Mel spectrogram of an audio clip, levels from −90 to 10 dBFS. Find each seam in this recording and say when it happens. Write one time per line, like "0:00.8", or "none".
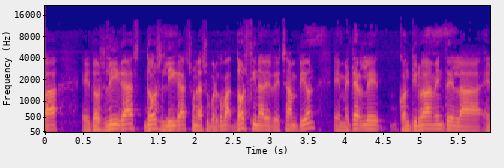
0:03.8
